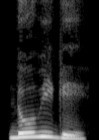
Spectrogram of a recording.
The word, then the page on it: ಡವಿಗೆ: ḍavige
